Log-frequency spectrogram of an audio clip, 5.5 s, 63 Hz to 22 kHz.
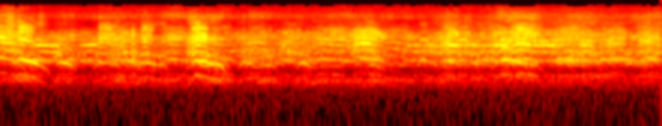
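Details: Adult Black-tailed gulls with their chicks on Teuri Island's Kurosaki coast, Hokkaido, 17 June 2021, giving a steady mass of overlapping, nasal mewing cries, some louder calls rising above the chorus.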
